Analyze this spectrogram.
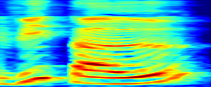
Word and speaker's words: vitae: Ça s'écrit ici vitae, ça se prononce vitae.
